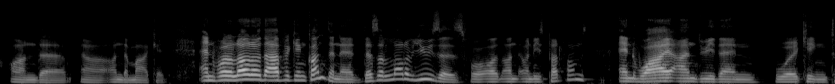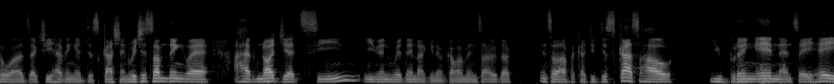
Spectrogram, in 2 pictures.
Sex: male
